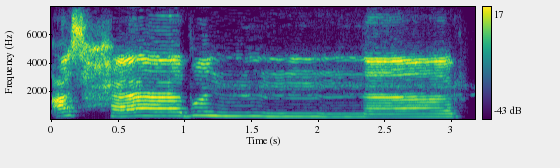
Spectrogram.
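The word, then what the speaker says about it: أصحاب النار: So, ashabun nar. So you saw how I kept the noon sound in my throat for longer.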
